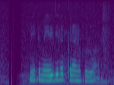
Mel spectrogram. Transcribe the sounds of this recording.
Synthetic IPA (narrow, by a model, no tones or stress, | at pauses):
meːkəmeːʋid̪ilat̪kəɾanːəpuluʋa̰ŋ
